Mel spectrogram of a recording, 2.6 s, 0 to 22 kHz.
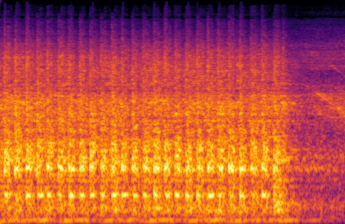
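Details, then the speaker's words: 383 stroker V8 in a Monte Carlo SS at first start, after the starter had been only clicking: fast, even cranking at roughly eleven beats a second for two seconds, strong and steady; starter works. "I'll be damned, it cranks. It cranks."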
